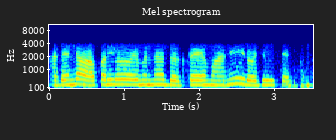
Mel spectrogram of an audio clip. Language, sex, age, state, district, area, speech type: Telugu, female, 18-30, Andhra Pradesh, Krishna, urban, conversation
